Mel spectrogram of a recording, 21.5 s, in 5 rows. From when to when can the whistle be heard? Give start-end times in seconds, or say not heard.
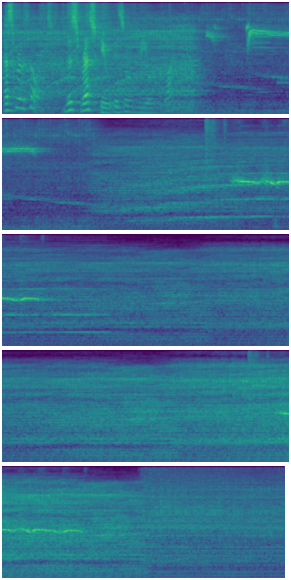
3.0-4.8, 7.3-9.2, 16.6-18.4.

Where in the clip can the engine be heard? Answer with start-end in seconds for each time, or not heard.
0.0-3.0, 5.5-21.4.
